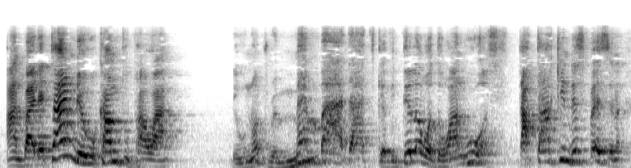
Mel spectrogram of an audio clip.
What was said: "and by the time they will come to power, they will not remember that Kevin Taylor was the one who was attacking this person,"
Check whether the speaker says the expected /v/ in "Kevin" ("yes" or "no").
yes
